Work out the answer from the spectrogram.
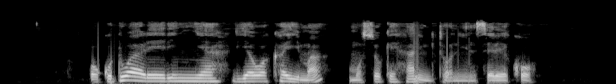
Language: Ganda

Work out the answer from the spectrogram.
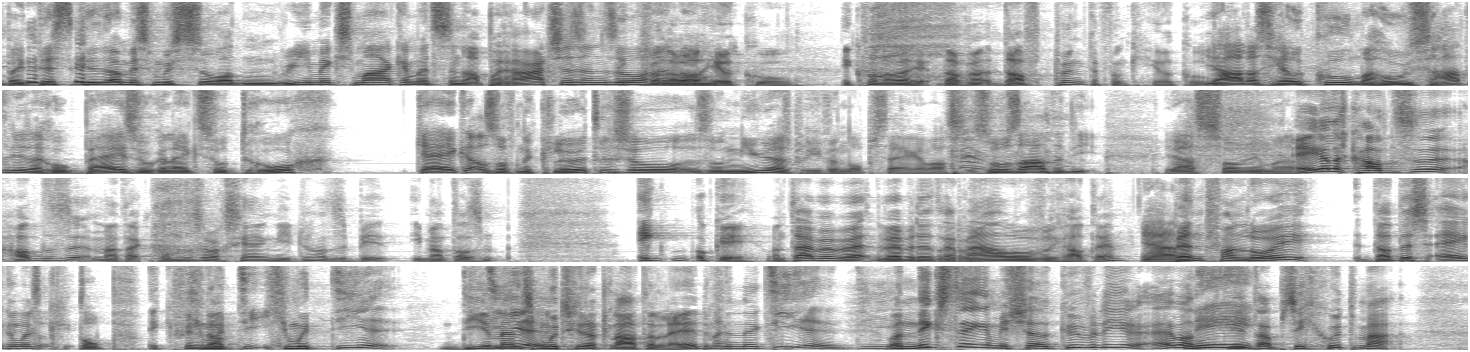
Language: Dutch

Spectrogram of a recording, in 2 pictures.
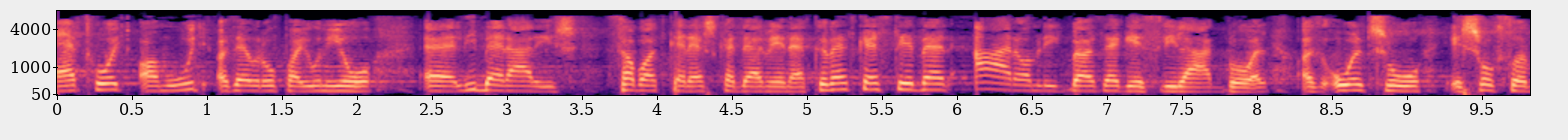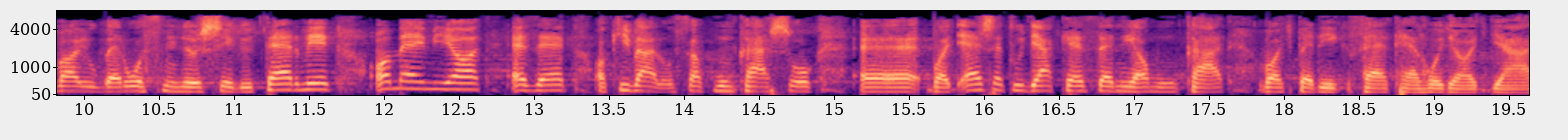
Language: Hungarian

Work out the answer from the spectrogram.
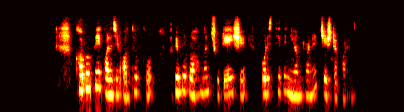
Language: Bangla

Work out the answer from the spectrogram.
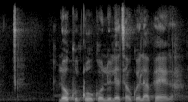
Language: Zulu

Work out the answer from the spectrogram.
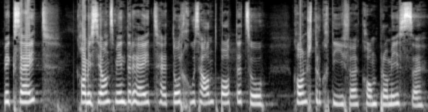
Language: Swiss German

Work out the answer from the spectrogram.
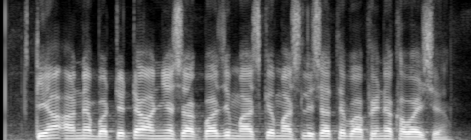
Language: Gujarati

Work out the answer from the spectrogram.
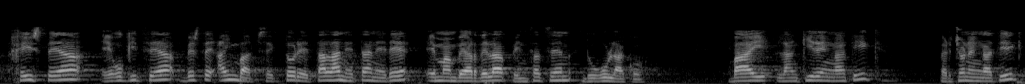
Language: Basque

